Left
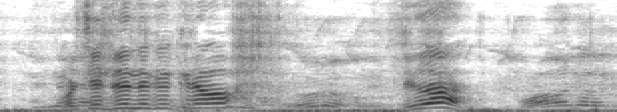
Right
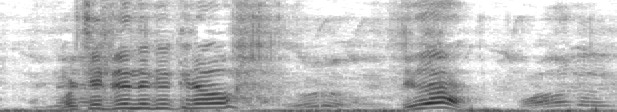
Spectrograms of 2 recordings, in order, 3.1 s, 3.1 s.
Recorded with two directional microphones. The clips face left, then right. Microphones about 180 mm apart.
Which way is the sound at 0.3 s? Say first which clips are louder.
Right 4 dB; 15° right (ahead or behind).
